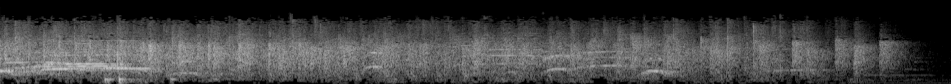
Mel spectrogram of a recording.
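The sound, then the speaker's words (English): Audience applause welcomes a speaker to the stage at a testimony gathering: dense, steady clapping from many hands that holds for several seconds, then fades away at the end. “let's put our hands together. Let's welcome up our sister Sarah Boyle.”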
